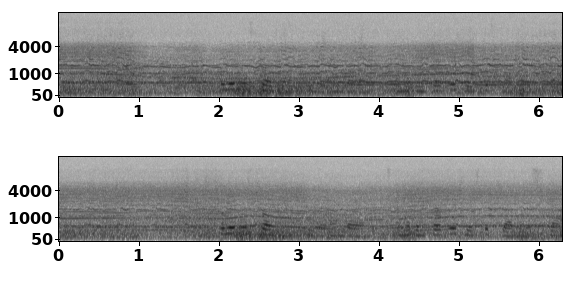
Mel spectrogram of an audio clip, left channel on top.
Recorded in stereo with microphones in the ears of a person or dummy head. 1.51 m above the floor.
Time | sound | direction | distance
2.0 | a woman speaking | 65° right (ahead or behind) | ?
